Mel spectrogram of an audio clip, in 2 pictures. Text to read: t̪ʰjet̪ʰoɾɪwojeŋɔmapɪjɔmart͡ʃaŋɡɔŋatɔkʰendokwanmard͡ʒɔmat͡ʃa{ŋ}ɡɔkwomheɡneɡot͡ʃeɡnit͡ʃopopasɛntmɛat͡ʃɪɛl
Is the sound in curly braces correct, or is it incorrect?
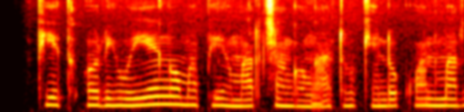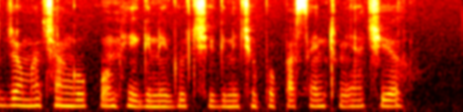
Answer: correct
